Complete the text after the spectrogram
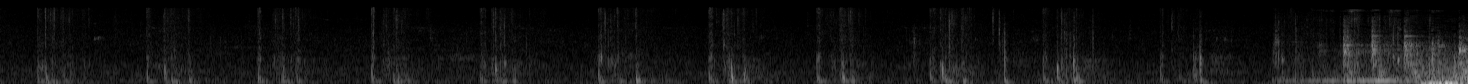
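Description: A horse's hooves clop slowly and evenly.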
